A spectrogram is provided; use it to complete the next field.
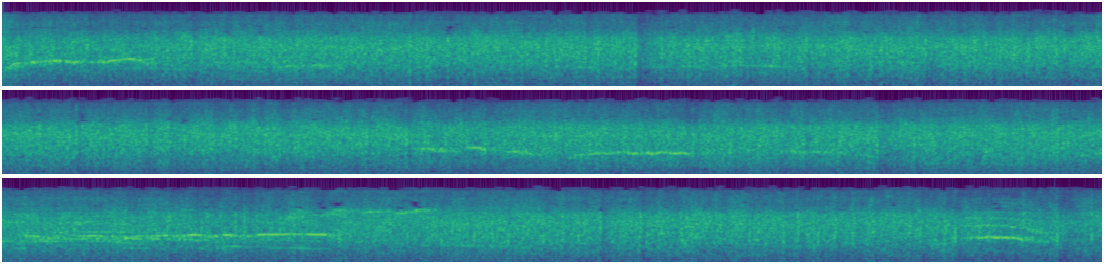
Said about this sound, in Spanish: Tenemos un invitado en el día de hoy muy especial, y que cuando lo nombren sé que lo van a aplaudir con la misma calidad y calidez que lo sentimos.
